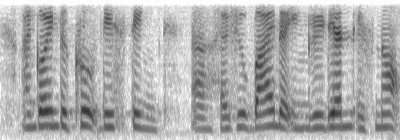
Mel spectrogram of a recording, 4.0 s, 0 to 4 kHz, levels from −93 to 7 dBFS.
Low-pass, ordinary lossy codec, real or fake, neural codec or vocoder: 3.6 kHz; none; fake; vocoder, 44.1 kHz, 128 mel bands, Pupu-Vocoder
